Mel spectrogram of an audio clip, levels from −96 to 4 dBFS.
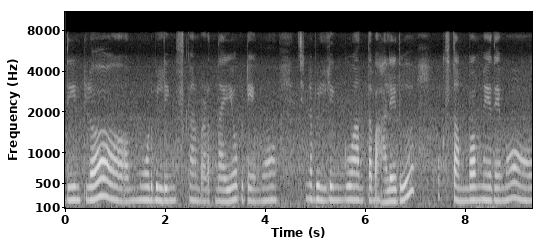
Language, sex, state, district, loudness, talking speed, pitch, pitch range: Telugu, female, Andhra Pradesh, Srikakulam, -17 LUFS, 90 wpm, 215 Hz, 210-225 Hz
